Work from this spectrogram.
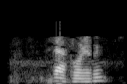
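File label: Police Patrol (Dispatch)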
